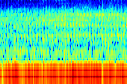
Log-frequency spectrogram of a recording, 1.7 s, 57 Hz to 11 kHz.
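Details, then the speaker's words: 2014 Audi A4 2.0 turbo petrol engine idling smoothly with no hiss or irregular beat after a part and hoses were replaced to fix a misfire and system too lean code P0171; the problem is gone. "all right now it's time to test it just turn it on let's see all right there's the key go [Music] and we see the problem is gone"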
